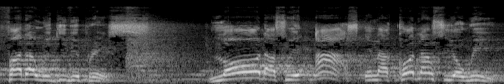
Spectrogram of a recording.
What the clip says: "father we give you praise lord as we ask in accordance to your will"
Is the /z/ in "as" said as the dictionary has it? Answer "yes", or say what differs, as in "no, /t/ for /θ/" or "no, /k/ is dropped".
no, /s/ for /z/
